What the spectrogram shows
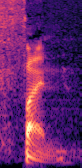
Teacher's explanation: element in this character is this one over here which is pronounced fun in the third tone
